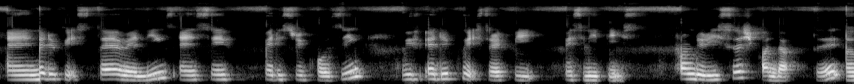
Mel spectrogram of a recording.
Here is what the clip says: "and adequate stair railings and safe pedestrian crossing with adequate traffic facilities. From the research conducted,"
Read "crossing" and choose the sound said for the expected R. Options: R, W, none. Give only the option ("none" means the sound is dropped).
none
